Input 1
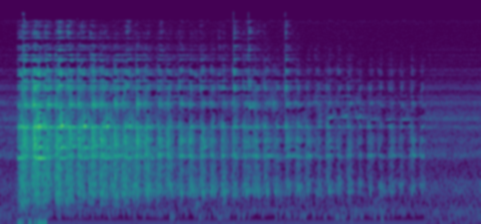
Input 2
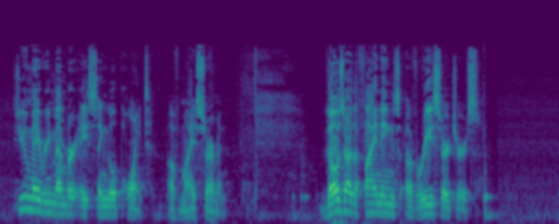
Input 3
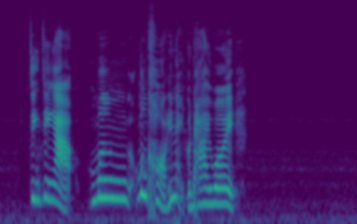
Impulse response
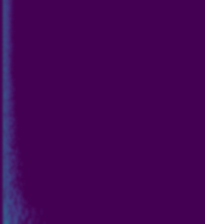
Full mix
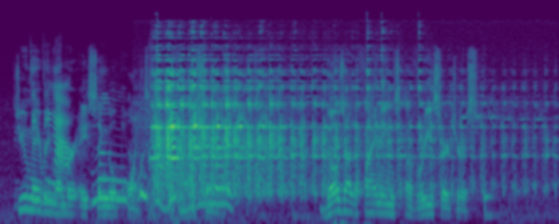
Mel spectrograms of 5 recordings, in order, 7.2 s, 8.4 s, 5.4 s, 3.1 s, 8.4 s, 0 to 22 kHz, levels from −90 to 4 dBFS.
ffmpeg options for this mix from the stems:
-filter_complex "[0:a]highpass=frequency=320:width=0.5412,highpass=frequency=320:width=1.3066,adelay=2000,volume=1.5dB[link_01];[1:a]acompressor=threshold=-42dB:ratio=1.5,volume=-2.5dB,asplit=2[link_02][link_03];[link_03]volume=-6dB[link_04];[2:a]lowpass=frequency=9200:width=0.5412,lowpass=frequency=9200:width=1.3066,volume=-0.5dB[link_05];[3:a]atrim=start_sample=2205[link_06];[link_04][link_06]afir=irnorm=-1:irlink=0[link_07];[link_01][link_02][link_05][link_07]amix=inputs=4:normalize=0"

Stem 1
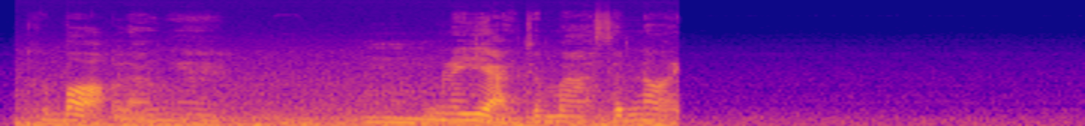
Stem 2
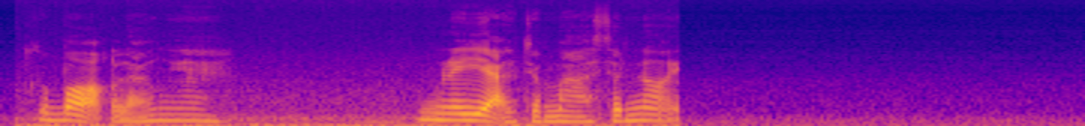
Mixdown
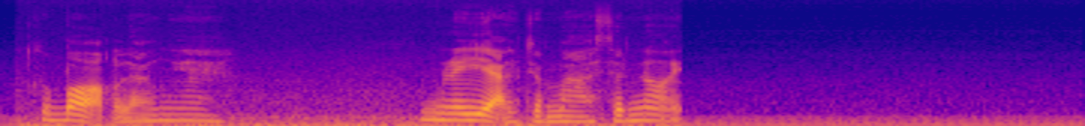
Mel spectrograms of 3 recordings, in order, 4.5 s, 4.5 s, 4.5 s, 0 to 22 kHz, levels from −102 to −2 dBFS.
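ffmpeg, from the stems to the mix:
ffmpeg -i stem1.wav -i stem2.wav -filter_complex "[0:a]acompressor=threshold=-36dB:ratio=6,volume=-10dB[link_01];[1:a]aeval=exprs='val(0)+0.00631*(sin(2*PI*60*n/s)+sin(2*PI*2*60*n/s)/2+sin(2*PI*3*60*n/s)/3+sin(2*PI*4*60*n/s)/4+sin(2*PI*5*60*n/s)/5)':channel_layout=same,adelay=7.4,volume=-3dB,asplit=2[link_02][link_03];[link_03]apad=whole_len=199535[link_04];[link_01][link_04]sidechaincompress=threshold=-37dB:ratio=8:attack=16:release=859[link_05];[link_05][link_02]amix=inputs=2:normalize=0" out.wav

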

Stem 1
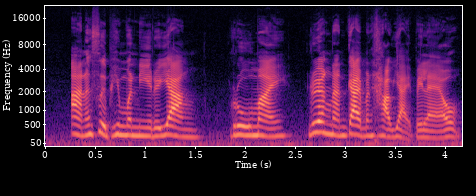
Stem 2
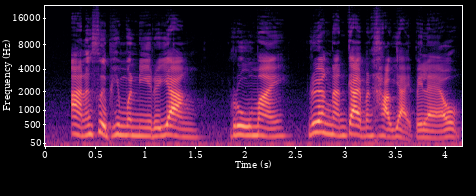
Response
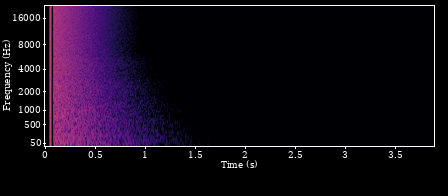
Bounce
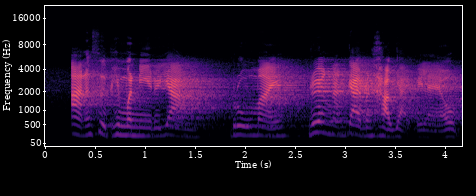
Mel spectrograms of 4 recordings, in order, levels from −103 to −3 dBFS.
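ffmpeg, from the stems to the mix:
-filter_complex "[0:a]volume=-4dB,asplit=2[link_01][link_02];[link_02]volume=-13.5dB[link_03];[1:a]dynaudnorm=framelen=210:gausssize=5:maxgain=12.5dB,aeval=exprs='val(0)*pow(10,-19*(0.5-0.5*cos(2*PI*1.2*n/s))/20)':channel_layout=same,volume=-3dB,asplit=2[link_04][link_05];[link_05]apad=whole_len=184147[link_06];[link_01][link_06]sidechaincompress=threshold=-35dB:ratio=8:attack=45:release=883[link_07];[2:a]atrim=start_sample=2205[link_08];[link_03][link_08]afir=irnorm=-1:irlink=0[link_09];[link_07][link_04][link_09]amix=inputs=3:normalize=0,asuperpass=centerf=3000:order=4:qfactor=1.6"

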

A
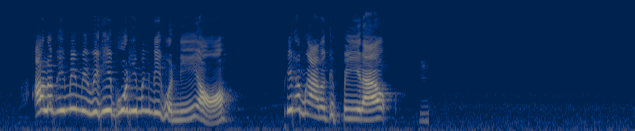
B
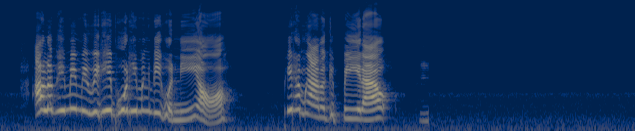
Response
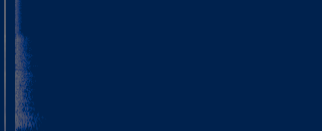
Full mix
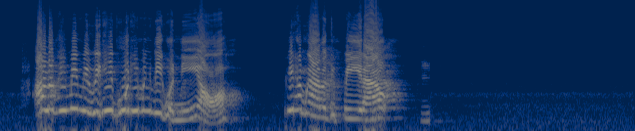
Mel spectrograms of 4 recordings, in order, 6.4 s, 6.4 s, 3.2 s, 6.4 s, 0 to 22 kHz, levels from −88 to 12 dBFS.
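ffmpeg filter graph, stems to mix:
-filter_complex "[0:a]agate=range=-24dB:threshold=-60dB:ratio=16:detection=peak,acompressor=mode=upward:threshold=-40dB:ratio=2.5,volume=-6.5dB[link_01];[1:a]adelay=13,volume=0dB,asplit=2[link_02][link_03];[link_03]volume=-15dB[link_04];[2:a]atrim=start_sample=2205[link_05];[link_04][link_05]afir=irnorm=-1:irlink=0[link_06];[link_01][link_02][link_06]amix=inputs=3:normalize=0,lowshelf=frequency=140:gain=-10,asoftclip=type=tanh:threshold=-25dB"

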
